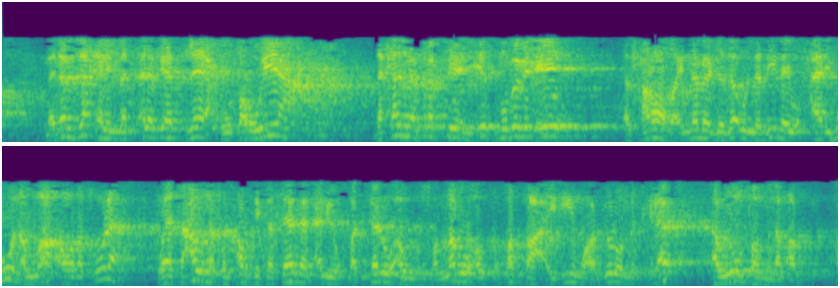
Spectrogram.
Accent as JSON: {"language": "Arabic", "country": "Egypt", "said": "عندنا في مصر هنا"}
